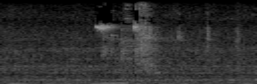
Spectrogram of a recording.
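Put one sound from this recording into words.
A metal gate rattles briefly.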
